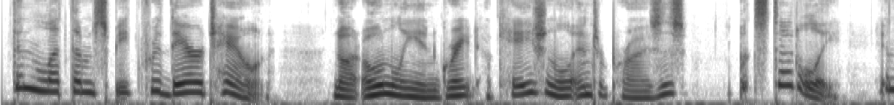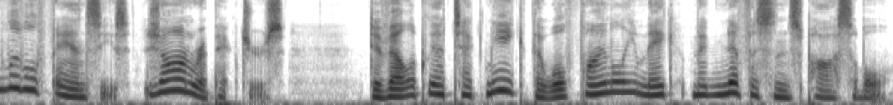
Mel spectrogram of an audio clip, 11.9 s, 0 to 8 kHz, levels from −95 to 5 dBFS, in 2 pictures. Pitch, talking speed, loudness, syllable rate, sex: 215 Hz, 145 wpm, -20 LUFS, 5.6 syllables/s, female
